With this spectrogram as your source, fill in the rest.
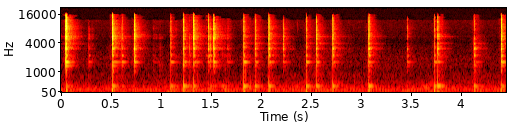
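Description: Long nails on both hands tap an insulated, hollow stainless steel water bottle with a purple coated finish. About 19 quick, uneven taps sound bright and clicky, each with a faint hollow ring near 1.6 kHz that fades almost at once. A quiet low hum runs underneath throughout.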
